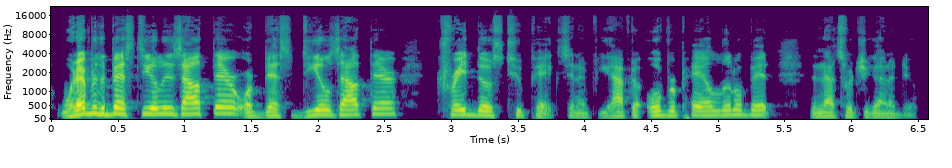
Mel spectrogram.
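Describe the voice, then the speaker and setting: A man's voice: on the high side, animated, fast talker, a bit bright, no room sound, studio quality. An American man hosting a basketball livestream, talking in an informal, slangy way as he mixes fan chat with play-by-play commentary.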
